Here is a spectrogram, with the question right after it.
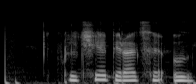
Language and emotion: Russian, neutral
